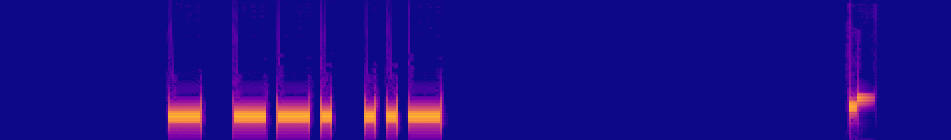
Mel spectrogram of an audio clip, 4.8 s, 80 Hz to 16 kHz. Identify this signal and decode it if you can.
Morse code, heard as a keyed tone, about 22 wpm, 700 Hz. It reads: TGU
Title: USA Call Sign Postfixes - 3 Letters 22wpm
